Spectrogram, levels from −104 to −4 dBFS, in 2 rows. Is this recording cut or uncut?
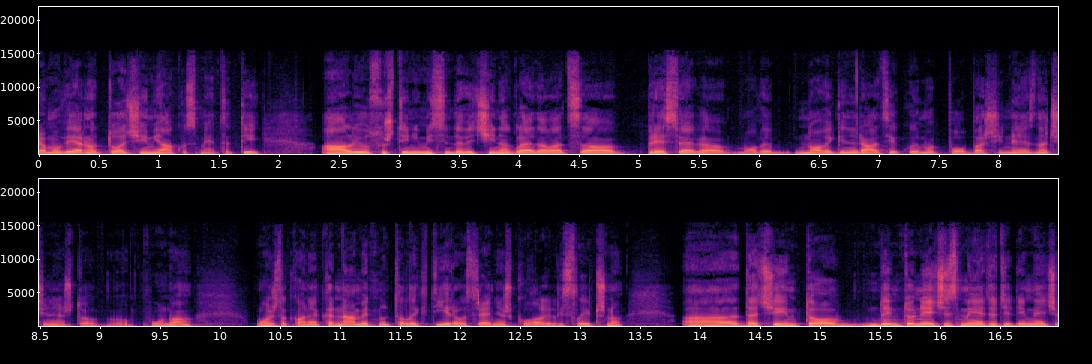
uncut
